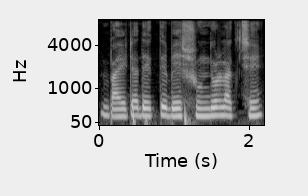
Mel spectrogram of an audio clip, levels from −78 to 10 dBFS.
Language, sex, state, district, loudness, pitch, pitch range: Bengali, male, Tripura, West Tripura, -14 LUFS, 180 Hz, 175-185 Hz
